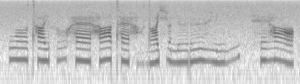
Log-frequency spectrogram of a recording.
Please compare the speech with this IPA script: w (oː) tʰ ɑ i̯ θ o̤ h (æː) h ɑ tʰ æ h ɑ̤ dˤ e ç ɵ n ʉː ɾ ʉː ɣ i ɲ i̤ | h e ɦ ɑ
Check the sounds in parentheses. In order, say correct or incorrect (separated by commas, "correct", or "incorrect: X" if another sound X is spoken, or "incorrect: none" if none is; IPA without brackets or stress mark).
correct, correct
